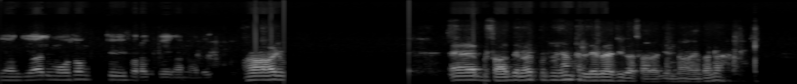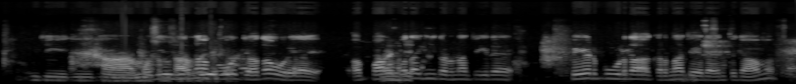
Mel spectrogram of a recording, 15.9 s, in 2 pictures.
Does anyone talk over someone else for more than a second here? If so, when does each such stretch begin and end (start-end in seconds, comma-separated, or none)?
9.0-10.5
